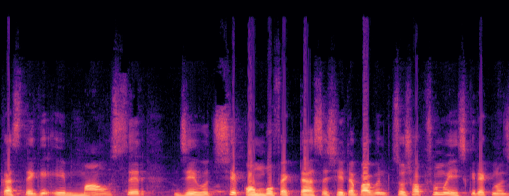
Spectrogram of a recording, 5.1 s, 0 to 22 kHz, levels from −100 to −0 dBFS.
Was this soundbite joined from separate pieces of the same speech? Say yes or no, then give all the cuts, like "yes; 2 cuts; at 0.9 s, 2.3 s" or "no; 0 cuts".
yes; 1 cut; at 3.9 s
